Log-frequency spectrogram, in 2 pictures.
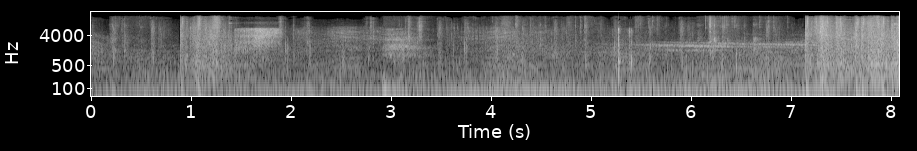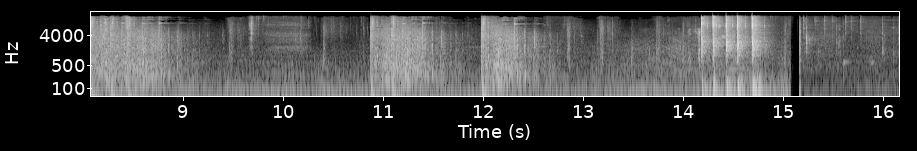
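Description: Wooden and stone building pieces clatter into place in quick bursts.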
